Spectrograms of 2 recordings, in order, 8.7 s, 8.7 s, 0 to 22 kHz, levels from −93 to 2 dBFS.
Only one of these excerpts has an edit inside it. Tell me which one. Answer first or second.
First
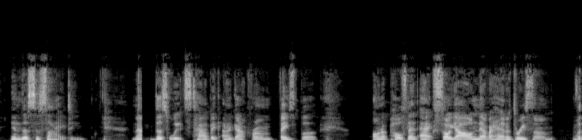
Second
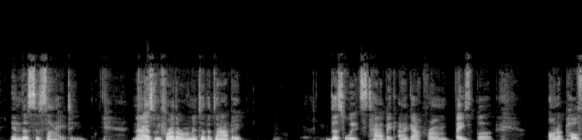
first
